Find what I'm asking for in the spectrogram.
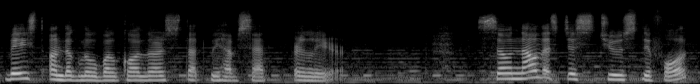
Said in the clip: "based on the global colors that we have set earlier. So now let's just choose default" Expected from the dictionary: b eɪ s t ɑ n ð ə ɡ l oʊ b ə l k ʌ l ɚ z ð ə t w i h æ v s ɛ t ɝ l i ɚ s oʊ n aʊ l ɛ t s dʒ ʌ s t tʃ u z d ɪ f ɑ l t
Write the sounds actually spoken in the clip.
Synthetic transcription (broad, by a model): b eɪ s t ɑ n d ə ɡ l oʊ b ə l k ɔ l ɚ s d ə t w i h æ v s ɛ t ɝ l i ɚ s oʊ n aʊ l ɛ t s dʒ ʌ s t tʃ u s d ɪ f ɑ l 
